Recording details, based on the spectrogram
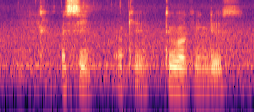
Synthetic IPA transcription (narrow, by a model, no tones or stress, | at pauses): asi | o̰kʰḛtuwəkɪ̃ŋdɪs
